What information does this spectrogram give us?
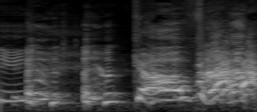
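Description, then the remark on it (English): A person lets out four loud, throaty coughs, each a short, voiced burst. The coughs come in quick succession with brief gaps between them, and no words are spoken. “Makes me wanna cough.”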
